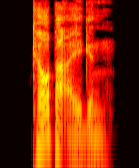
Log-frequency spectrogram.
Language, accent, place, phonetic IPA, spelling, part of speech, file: German, Germany, Berlin, [ˈkœʁpɐˌʔaɪ̯ɡn̩], körpereigen, adjective, De-körpereigen.ogg
- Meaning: endogenous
